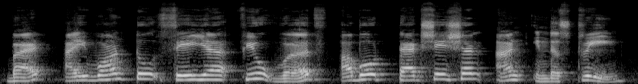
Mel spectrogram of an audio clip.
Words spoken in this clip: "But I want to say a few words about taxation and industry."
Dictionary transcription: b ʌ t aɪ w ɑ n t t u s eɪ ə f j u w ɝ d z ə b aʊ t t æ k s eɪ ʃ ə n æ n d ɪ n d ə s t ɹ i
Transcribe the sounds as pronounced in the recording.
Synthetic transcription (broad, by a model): b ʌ t aɪ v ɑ n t t u s eɪ ə f j u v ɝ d s ə b aʊ t t æ k s eɪ ʃ ə n æ n d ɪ n d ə s t ɹ i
